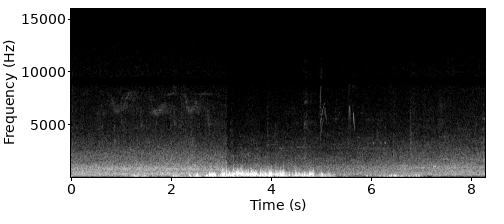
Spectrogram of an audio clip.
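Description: Outdoor ambient noise: a steady rushing background that swells into a louder rough rush from about three to five seconds in, then settles, with a few faint high chirps over it.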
